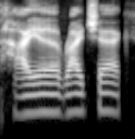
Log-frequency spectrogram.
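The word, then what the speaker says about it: Chaya Raichik: I've heard it pronounced Haya Rychek. It's spelled like Chaya.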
